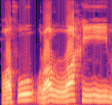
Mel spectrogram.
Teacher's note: غین کو موٹا کرنا ہے، واو مدہ ہے، الف کے برابر کھینچنا ہے، را کو موٹا کریں گے، 2 زبر تنوین ہے، تنوین کے بعد را ہے، ادغام کریں گے بغیر غنہ کے، را کو موٹا کرنا ہے۔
